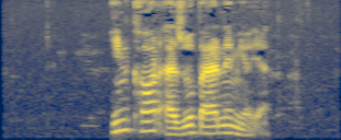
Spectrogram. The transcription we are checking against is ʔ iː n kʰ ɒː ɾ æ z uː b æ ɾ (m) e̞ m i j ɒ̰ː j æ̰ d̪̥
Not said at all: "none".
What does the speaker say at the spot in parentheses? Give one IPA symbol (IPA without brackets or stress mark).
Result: n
